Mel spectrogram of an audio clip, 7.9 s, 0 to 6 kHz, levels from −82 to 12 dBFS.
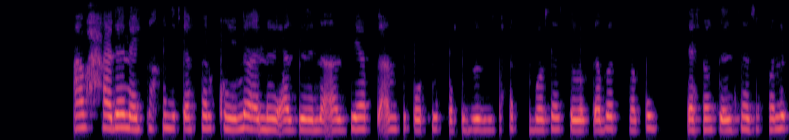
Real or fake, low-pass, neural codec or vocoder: fake; 5.4 kHz; codec, 16 kHz in and 24 kHz out, 2.2 kbps, FireRedTTS-2 codec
